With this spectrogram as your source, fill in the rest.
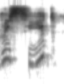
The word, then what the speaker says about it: receipt: need to remember is receipt with silent p yes recede okay and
